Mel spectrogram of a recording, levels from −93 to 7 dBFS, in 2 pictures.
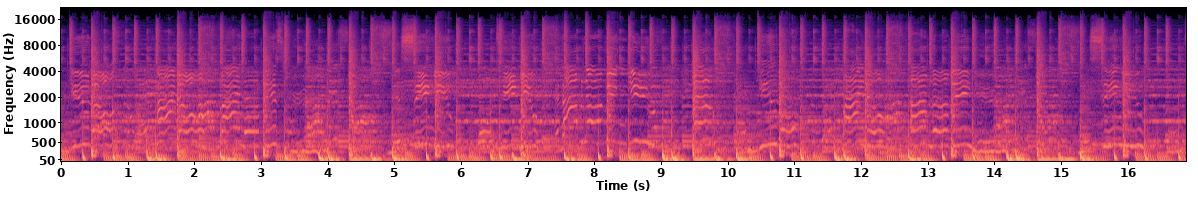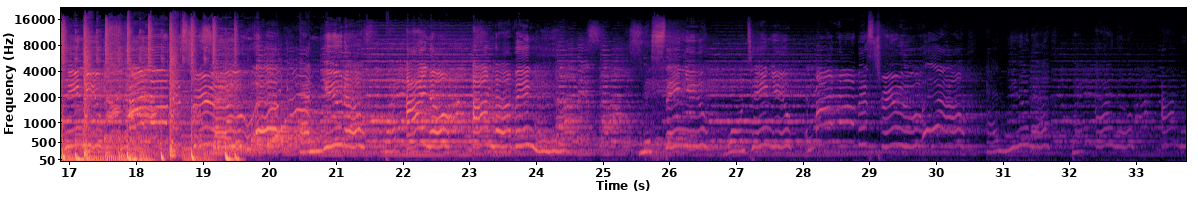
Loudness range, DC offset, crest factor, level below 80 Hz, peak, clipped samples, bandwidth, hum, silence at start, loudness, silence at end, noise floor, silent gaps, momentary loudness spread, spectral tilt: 16 LU; under 0.1%; 20 dB; -24 dBFS; 0 dBFS; under 0.1%; 18.5 kHz; none; 0 s; -19 LUFS; 3.4 s; -54 dBFS; none; 18 LU; -4.5 dB/octave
